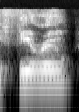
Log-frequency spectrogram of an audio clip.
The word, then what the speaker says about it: Theroux: And it's pronounced thorough. Is that right? I'll go with thorough. I would say theoru.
